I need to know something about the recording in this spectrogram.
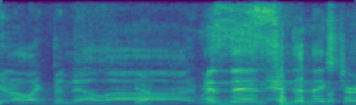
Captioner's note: laugh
